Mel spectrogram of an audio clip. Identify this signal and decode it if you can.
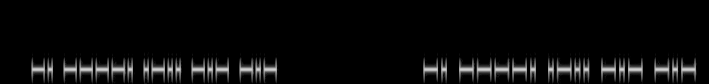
Morse code, heard as a keyed tone, about 29 wpm, 700 Hz. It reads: N9LKK N9LKK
